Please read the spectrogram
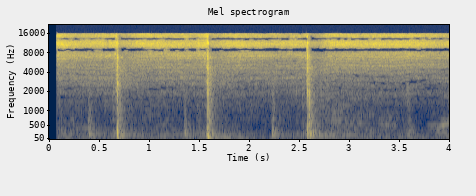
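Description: Suction-cup slide-hammer dent puller on a car fender, its sliding weight slammed against the end stop three times about a second apart, each a sharp knock, with fainter knocks between the blows.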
